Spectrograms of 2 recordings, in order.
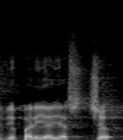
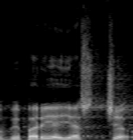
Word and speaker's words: विपर्यय: फिर एक आता है जैसे विपर्यय तो विपर्यय उसमें विपर्यय ना विपर्यय तो उसमें दो या आ जाते हैं तो उनका उच्चारण स्पष्ट होना चाहिए विपर्यय है ना इस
